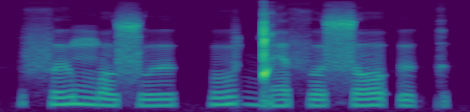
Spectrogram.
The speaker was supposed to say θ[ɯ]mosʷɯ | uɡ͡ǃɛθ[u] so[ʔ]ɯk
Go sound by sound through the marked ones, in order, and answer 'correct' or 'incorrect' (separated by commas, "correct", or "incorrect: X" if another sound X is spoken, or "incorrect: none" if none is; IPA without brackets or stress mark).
correct, correct, correct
